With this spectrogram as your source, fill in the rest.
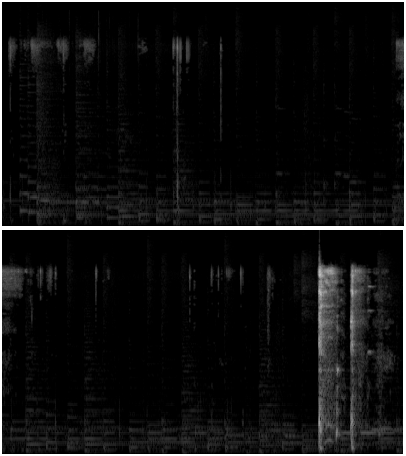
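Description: A burst of coughing near the end, loud and close, following a stretch of quiet game music with small clicks; a couple of sharp rough coughs in quick succession.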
